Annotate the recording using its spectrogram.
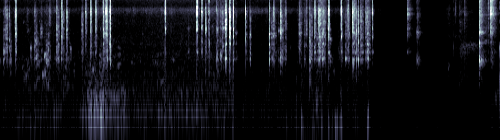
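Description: Metal spoon stirring thick sunscreen emulsion in a glass beaker, clinking and scraping against the glass in irregular clicks; the cream is thickening as it cools. The stirring stops for about two seconds near the end.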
